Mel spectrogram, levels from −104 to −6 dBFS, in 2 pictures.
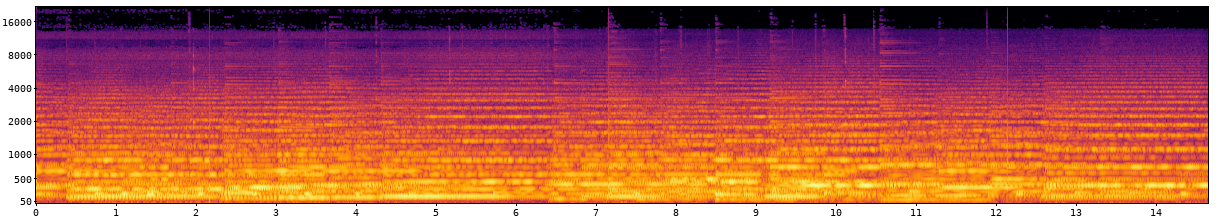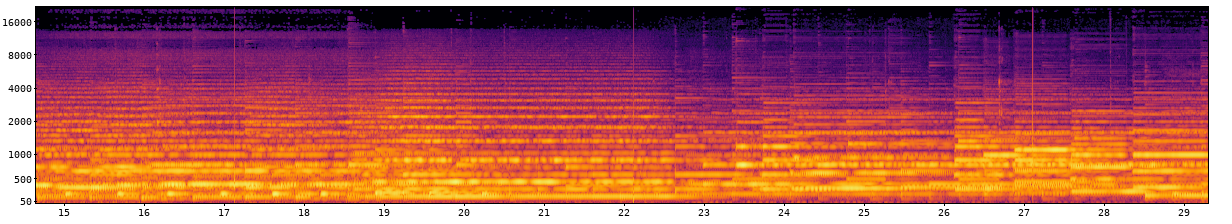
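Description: At 2.16, 7.15, 12.14, 17.13, 22.11 and 27.10 s the sound skips forward by about 10 ms, every 5 seconds. The likely cause is audio missing between chunks. Each joint shows as a sudden waveform step and a thin vertical line on the spectrogram.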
